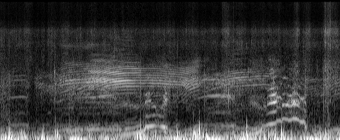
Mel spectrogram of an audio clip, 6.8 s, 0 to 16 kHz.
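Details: Group of 25 British Friesian maiden heifers lowing: several overlapping low moos, some rising then falling in pitch, with rustling and knocking in the background.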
